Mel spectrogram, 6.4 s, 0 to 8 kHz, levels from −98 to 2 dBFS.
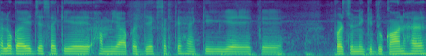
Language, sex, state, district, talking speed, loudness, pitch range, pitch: Hindi, male, Uttar Pradesh, Muzaffarnagar, 160 wpm, -21 LUFS, 120-135 Hz, 130 Hz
